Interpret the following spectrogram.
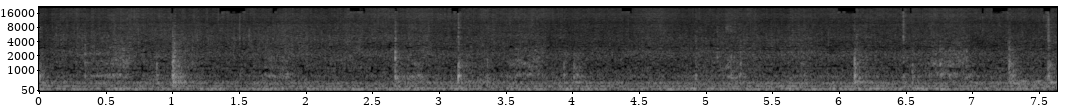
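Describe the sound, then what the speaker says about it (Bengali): Cauliflower and vegetables coated with turmeric sizzle in a frying pan while a spatula stirs them, a continuous close crackle punctuated by frequent light scraping clicks against the pan. "ভালো করে নেড়ে দিলাম"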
